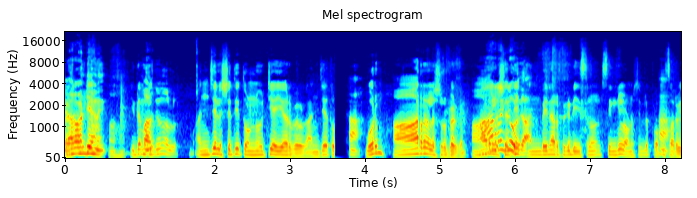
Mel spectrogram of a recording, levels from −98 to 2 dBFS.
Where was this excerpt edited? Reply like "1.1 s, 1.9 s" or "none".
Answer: 3.7 s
